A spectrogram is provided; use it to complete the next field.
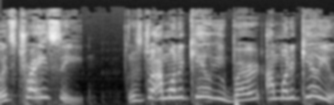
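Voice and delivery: comic voice pitched way up. Retelling a prank call, threatening Bert in a Tracy Morgan voice. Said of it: "I was gonna kill him as Tracy Morgan".

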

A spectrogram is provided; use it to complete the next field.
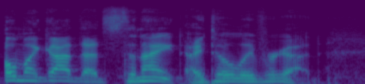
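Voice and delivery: ordinary talk, nothing marked

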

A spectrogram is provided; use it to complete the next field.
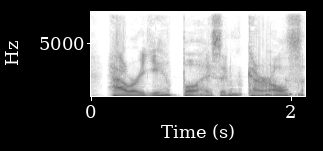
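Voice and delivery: slow, direct speaking manner. Retelling how the TV host seemed to talk directly to viewers: imitating Mister Rogers. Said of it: "the way that he looks at the camera, he's like".

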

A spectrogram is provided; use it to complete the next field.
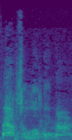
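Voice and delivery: hushed, whispering voice. Answering whether laws were broken regarding women: whispering. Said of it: "why do you whisper that?".

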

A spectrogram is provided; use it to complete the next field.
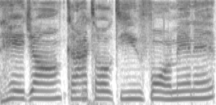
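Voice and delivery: put-on southern US accent. Recounting when his English teacher approached him, doing Polly Lowry's southern accent. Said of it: "She had a southern accent".

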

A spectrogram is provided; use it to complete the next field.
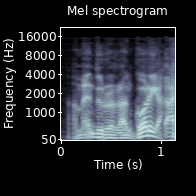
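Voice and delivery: very heavy, thick put-on Spanish accent. Retelling how he introduced himself to a guy; heavy Spanish accent. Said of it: "in the heaviest Spanish accent I've ever heard him use".

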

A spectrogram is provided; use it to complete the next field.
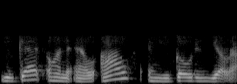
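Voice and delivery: put-on Israeli-accented speech. Quoting a friend's reply when asked for advice, heavy Israeli accent. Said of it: "in a very heavy, wonderful Israeli accent".

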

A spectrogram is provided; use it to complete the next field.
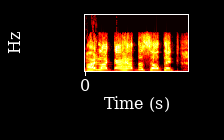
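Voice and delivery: put-on high-pitched, slurred, drunk Irish brogue. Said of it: "he's slurring his words 'cause he's drunk".

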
